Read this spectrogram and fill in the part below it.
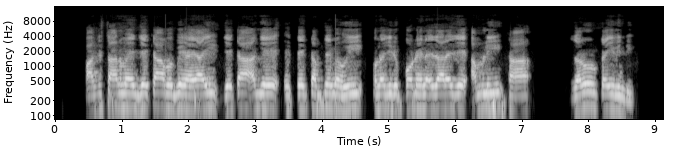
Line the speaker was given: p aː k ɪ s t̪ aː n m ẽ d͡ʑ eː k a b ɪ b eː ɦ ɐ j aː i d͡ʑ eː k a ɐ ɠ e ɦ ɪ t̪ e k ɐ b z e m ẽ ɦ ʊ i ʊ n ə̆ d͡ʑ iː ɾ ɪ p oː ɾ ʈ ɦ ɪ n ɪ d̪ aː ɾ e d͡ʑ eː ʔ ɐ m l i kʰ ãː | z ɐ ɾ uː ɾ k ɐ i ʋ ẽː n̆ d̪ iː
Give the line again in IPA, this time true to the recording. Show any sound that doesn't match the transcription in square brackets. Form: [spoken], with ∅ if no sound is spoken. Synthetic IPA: p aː k ɪ s t̪ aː n m ẽ d͡ʑ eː k a b ɪ b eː ɦ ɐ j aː i d͡ʑ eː k a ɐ ɠ e ɦ ɪ t̪ e k ɐ b z e m ẽ ɦ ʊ i ʊ n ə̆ d͡ʑ iː ɾ ɪ p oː ɾ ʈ ɦ ɪ n ɪ d̪ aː ɾ e d͡ʑ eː ʔ ɐ m l i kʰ ãː | z ɐ ɾ uː ɾ k ɐ i ʋ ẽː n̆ d̪ iː

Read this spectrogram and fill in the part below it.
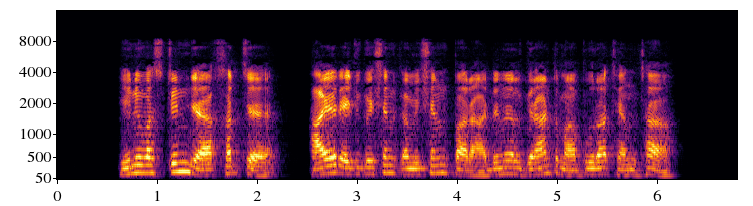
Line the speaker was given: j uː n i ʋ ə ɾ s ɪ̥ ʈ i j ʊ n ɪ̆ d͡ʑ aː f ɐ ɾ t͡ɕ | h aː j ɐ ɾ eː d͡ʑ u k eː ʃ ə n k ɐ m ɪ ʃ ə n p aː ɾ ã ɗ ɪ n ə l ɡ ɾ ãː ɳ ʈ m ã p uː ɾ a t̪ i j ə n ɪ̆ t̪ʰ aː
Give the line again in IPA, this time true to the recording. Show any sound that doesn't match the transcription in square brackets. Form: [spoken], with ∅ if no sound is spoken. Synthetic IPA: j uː n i ʋ ə ɾ s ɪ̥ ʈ i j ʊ n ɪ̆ d͡ʑ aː [x] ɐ ɾ t͡ɕ | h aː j [ə] ɾ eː d͡ʑ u k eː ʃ ə n k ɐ m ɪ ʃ ə n p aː ɾ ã ɗ ɪ n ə l ɡ ɾ ãː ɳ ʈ m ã p uː ɾ a [t̪ʰ] i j ə n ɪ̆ t̪ʰ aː

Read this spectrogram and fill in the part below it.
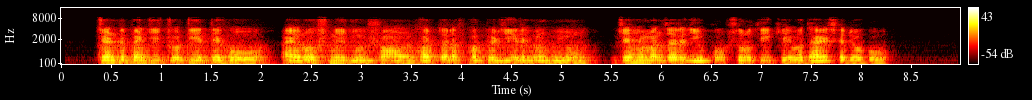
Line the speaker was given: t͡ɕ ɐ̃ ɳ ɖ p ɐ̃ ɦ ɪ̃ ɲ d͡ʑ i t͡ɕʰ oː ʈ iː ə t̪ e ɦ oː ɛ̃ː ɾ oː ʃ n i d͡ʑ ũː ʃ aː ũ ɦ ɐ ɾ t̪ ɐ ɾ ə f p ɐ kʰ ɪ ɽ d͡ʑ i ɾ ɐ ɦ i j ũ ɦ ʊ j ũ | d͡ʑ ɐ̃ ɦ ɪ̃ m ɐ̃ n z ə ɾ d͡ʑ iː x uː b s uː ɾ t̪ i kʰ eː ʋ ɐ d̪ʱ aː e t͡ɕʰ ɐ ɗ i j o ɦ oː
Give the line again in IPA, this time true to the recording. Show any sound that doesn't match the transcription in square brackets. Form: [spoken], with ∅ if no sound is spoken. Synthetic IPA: t͡ɕ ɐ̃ ɳ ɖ p ɐ̃ ɦ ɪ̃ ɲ d͡ʑ i [t͡ɕ] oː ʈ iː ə t̪ e ɦ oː ɛ̃ː ɾ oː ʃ n i d͡ʑ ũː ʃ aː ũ ɦ ɐ ɾ t̪ ɐ ɾ ə f p ɐ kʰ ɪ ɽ d͡ʑ i ɾ ɐ ɦ i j ũ ɦ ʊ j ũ | d͡ʑ ɐ̃ ɦ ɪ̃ m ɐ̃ n z ə ɾ d͡ʑ iː x uː b s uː ɾ t̪ i kʰ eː ʋ ɐ d̪ʱ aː e t͡ɕʰ ɐ ɗ i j o ɦ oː

